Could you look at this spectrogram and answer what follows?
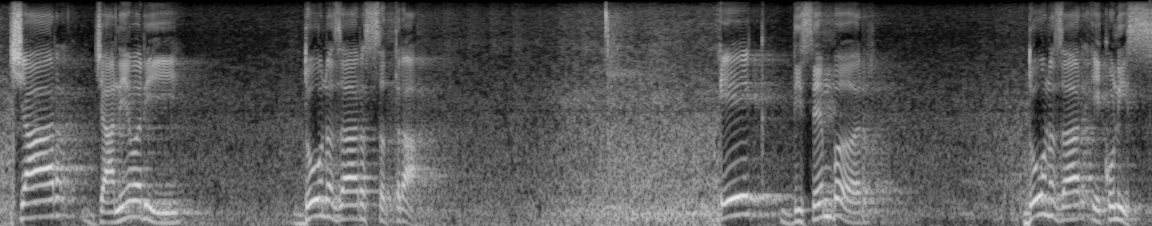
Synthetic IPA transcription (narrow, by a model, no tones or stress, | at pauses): t͡ɕaɾd͡ʑaneʋəɾi | d̪onɦəd͡zaɾsət̪ɾa̰ | ekɖisembəɾ | d̪onɦəd͡zaɾekoɽ̃iːs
